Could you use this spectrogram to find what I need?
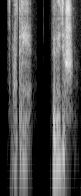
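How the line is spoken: Whisper. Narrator (Russian): шепнул Том

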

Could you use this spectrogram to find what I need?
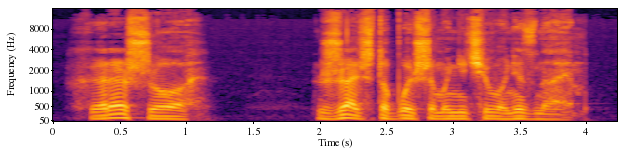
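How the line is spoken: Grumble. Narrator (Russian): проворчал Хоик

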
